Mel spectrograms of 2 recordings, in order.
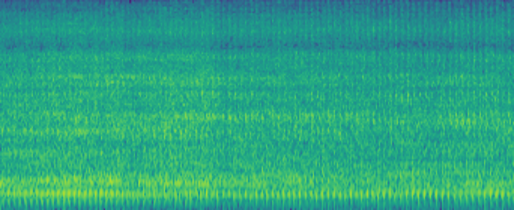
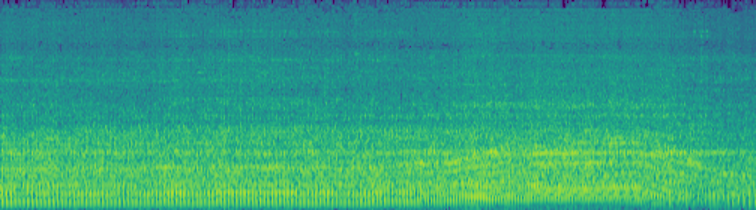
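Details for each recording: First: Yamaha Mio Soul scooter, engine reported very noisy: loud, rattly, clattery idle with an uneven pulse of about three and a half beats a second; worn valve train and piston. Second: Yamaha Mio Soul after engine rebuild and reassembly, cranked first to circulate oil, then started; steady, even single-cylinder idle with a slight pitch shift near the end and no knocks or ticks. Sounds healthy.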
